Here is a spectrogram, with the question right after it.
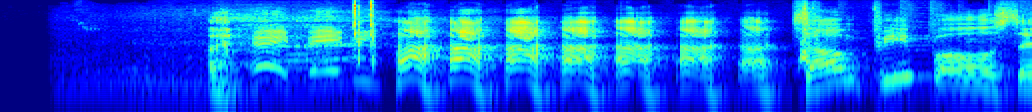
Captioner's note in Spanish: el doctor se ríe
